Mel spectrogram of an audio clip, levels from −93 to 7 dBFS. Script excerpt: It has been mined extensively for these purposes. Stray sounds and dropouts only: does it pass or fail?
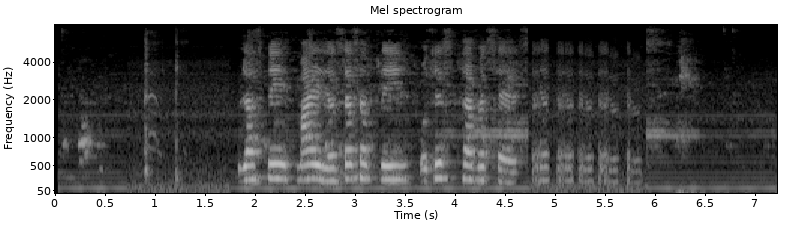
fail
